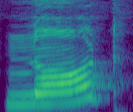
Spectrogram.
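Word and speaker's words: knot: बाद एन आए तो किस साइलेंट रहता है लाइक नोट 9 इन सब में हम देख रहे हैं की के के बाद एन ए रहा है तो इसमें हम के की वास नहीं लेंगे इसको हम सीधी बोलेंगे नोट नहीं बोलेंगे नोट नेक्स्ट वर्ड इसे साइलेंट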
